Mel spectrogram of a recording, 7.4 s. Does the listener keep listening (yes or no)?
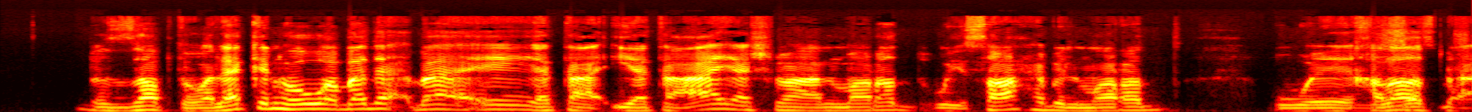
yes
